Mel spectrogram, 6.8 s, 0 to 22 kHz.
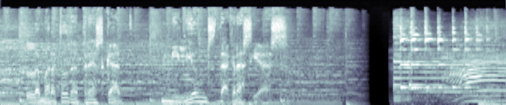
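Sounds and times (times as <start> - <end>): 
speech: 0.4 - 4.0
dairy cow mooing: 5.8 - 6.7.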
